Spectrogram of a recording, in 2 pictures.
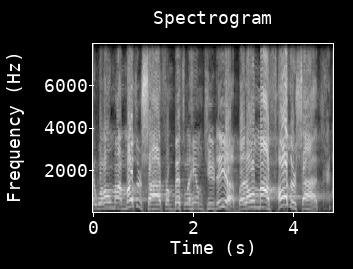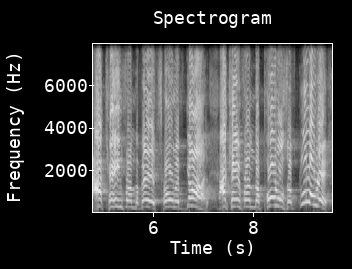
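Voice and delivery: loud answer climbing to a high shout; building proclamation. Acted. Boy Jesus telling doctors where he came from, building to a shout.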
